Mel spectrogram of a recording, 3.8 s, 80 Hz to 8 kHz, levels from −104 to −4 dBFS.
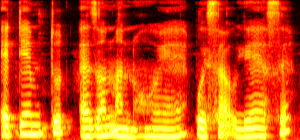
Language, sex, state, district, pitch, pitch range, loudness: Assamese, female, Assam, Kamrup Metropolitan, 170 Hz, 165-190 Hz, -16 LUFS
